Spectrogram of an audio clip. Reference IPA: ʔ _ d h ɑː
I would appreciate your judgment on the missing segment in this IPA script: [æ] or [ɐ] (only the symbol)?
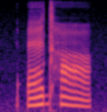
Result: æ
